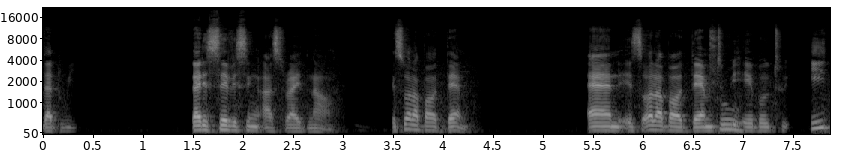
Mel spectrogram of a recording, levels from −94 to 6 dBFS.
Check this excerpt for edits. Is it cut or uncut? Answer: uncut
